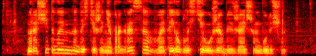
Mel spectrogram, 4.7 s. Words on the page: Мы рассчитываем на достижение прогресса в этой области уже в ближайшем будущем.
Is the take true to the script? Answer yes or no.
yes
